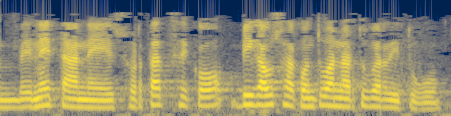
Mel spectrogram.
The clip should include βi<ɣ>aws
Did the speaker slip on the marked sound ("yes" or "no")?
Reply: no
